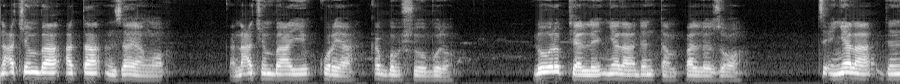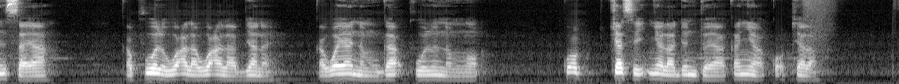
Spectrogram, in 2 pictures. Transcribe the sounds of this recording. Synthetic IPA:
na˦ʔa˦t͡ʃɪ˦mba˦ʔa˦ta˦n̩˨za˦ja˨ŋɔ˨ | ka˨na˦ʔa˦t͡ʃɪ˦mba˦ji˦kʊ˦ɾɪ˨ja˨ | ka˦ɡ͡bo˦bʃoː˦bʊ˦lo˨ | lo˦ɾɨ˦pi˨ɛ˨lːɨ˨ɲɛ˦la˨dɨ˦n̩˦ta˨mpa˦lːɨ˨zʊ˦ʔʊ˨ | tɨ˨ʔɪ˨ɲɛ˦la˦dɨ˦n˦sa˨ja˦ | ka˨pu˦o˦lɨ˨wa˦ʔa˦la˨wa˦ʔa˦la˨bjɛ˦nɨ˨ | ka˨wa˦ja˦nɨ˨mɡa˦pu˦o˦lɨ˦nɨ˨mŋɔ˨ | kʊ˦ʔʊ˦ | t͡ʃɛ˦sɨ˨ɲɛ˦la˨dɨ˦n˦dɔ˨ja˦ka˦ɲɛ˦˨kʊ̰˨ʔʊ̰˨pi˦ɛ˦la˨

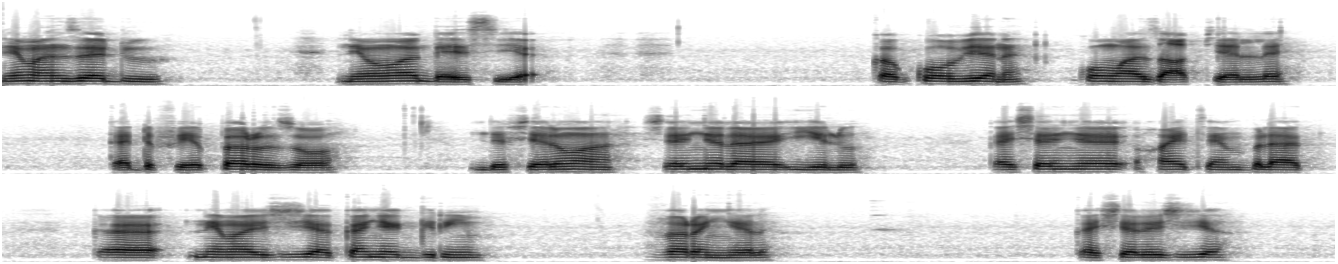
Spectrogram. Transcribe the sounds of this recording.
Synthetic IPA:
nɛ˦ma˦n̩˦za˦duː˦ | nɛ˨ma˦ma˦ɡa˨si˨ja̰˨ | ka˨ko˦bɛ˦nɨ˨ko˦maː˦za˨ʔpi˨ɛ˨lːɨ˦ | ka˨dɨ˨fɨ˨ja˨pa˦ɾɨ˨zʊ˦ʔʊ˨ | n̩˨dɨ˨pi˨ɛ˨lɨ˦maː˦ʃɛ˦lɲɛ˦la˦jɛ˨lo˨ | ka˨ʃɛ˦lɲɛ˦ha˦tɛ˨nbɨ˦la˦ | ka˨nɛ˦ma˦ʒi˦ja˨ka˦ɲɛ˦ɡɾi˦m | va˦ɾɨ˨ɲɛ˦lɨ˦ | ka˨ʃɛ˦lʒi˦ja˦

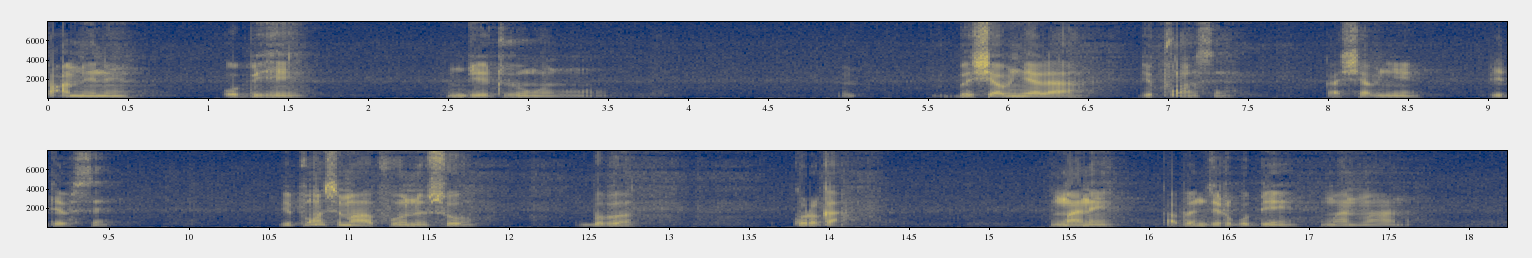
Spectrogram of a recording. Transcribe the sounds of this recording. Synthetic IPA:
pa̰˨ʔa̰˦mi˦nɨ˦ | o˨bi˦ɦɪ˦ | m̩˦bi˦ɛ˦duː˦ŋo˨n̰˨ | bɨ˦ʃɛ˦bɲɛ˦la˦ | bi˦pʰʊ̰˦ʔʊ̰˨nsɨ˨ | ka̰˨ʃɛ˦bɲɛ˦ | b̥i˨dɨ˦bsɨ˨ | bi˦pʊ˦ʔʊ̃˦sɨ˦maː˦˨puː˨˦nɨ˦so˦ | ɡ͡bɨ˦bɨ˦ | kʊ˦ɾɨ˦ka̰˨ | ŋ͡ma˦nɪ˦ka̰˨bɨ˦n˦dɪ˦ɾɨ˨ɡʊ˨be˦ŋ͡ma˦n˦maː˦nɨ̰˨

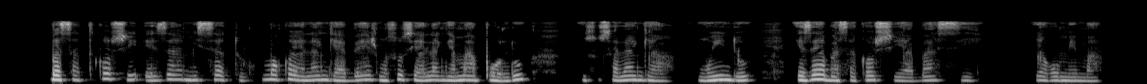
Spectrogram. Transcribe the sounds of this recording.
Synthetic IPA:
ba˨sa˨ko˦ʃi˨ʔe˨za˦mi˦sa˦tu˨mɔ˦kɔ˦ja˨la˦ŋɡi˨ja˨bɛ˦ʒmo˨su˦su˨ja˨la˦ŋɡi˨a˨ma˦˨po˨ndu˦ | mo˨su̥˦su˨a˨la˦ŋɡi˨ja˨ | mo˨i˦ndo˨ | e˨za˦ja˨ba˨sa˨ko˦ʃi˨ja˨ba˦si˦ | ja˨ko˨me˨ma˦

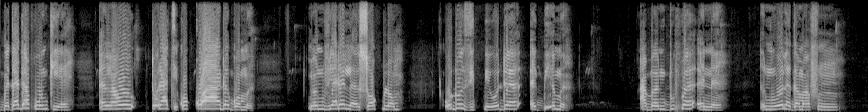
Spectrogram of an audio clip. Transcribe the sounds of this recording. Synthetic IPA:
ɡ͡be˨d̪a˦d̪a˦ɸo˦ŋ̩˦ki˦ɛ˨ | e˦l̃ã˦wo˦ | t̪ɔ˦ɖa˦t̪i˨kɔ˦kɔ˦a˦ɖə˦ɡɔ˨mə̃˨ | ɲɔ̃˨nũ˨vi˦a˨ɖə˦lə˨sɔ˦k͡plɔ˦m | wo˦ɖo˦zi˨k͡pe˨wo˦ɖɛ˦ | e˨ɡ͡bi˨ɛ˦mə̃˨ | a˨bə˨ŋũ˨ɖu˦ɸə˦e˨nɛ̃˨ | nũ˨wo˦lə˨ɡa˨mã˨fũ˦

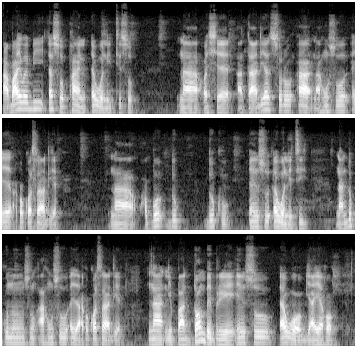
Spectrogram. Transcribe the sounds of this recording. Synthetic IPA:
a˨ba˦jɪ˦wɛ˦bi˦ɛ˦sʊ˨pʰã˦˨nɛ˦wɔ˨nĩ˨tʰi˦sʊ˦ | nã˨ɔ̰˨ɕɛ˨a̰˨tʰaː˨dɪ˦ɛ˦sʊ˦ɾʊ˦a˦nã̰˨ɦʊ̃˦sʊ˦o˦ɛ̰˦jɛ˦ʔa̰˨kʰʊ˦kʰɔ˦sɾa˨dɪ˨ɛ˦ | nã˨wa˨bʊ˦du˦ | du˦kʰu˨˦ | n̩˦sʊ˦ʔɛ˦wɔ˨nĩ˨tʰi˦ | nã˨du˦kʰu˨nʊ̃˦n̩˦sʊ˦ʔa̰˨ɦʊ̃˦su˦o˦ɛ̰˦jɛ˨a̰˨kʰʊ˦kʰɔ˦sɾa˨dɪ˨˦ɛ˦ | nã˨nĩ˨pʰa˨dɔ̃˦mbe˨bɾeː˨˦n̩˦sʊ˦ɛ˦wɔ˨bi˨a˨jɛ˦ɦɔ˦

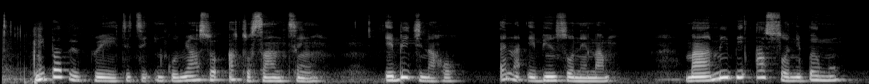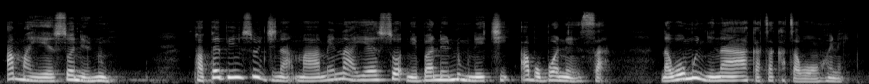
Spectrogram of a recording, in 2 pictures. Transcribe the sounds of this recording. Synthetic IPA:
nĩ˦pʰa˦pʰe˨pʰɾeː˨tʰɪ˨tʰɪ˨ŋ̩˨kʰo˨ɲʊ̃˦a˦sʊ˦a˦tʰʊ˨sã˦ntʰɪ̃˦n | e˨bi˦d͡ʑi˨nã˨ɦɔ˦ | ɛ˦nã˨ʔe˨bi˦n̩˦sʊ˦nɪ̃˨nã˦m | mãː˨mɪ̃˦bi˦a˦sɔ˨nɪ̃˨ba˦mũ˦ | a˦mã˨jɛ˨sɔ˦nɪ̃˨nũ˦˨m | pʰa˨pʰæ˦bi˦n̩˦sʊ˦d͡ʑi˨nã˨mãː˨mɪ̃˦nã˦˨jɛ˦sɔ˦nɪ̃˨ba˦nɪ̃˦nũ˦mn˨æ˨˦t͡ɕʰi˦a˦bʊ˨bɔ˦nɪ̃˨n̩˨sa̰˦ | nã˨wɔ̃˦mũ˦ɲĩ˨nãː˦a˦kʰa˨tʰa˦kʰa˨tʰa˨wɔ̃˨nɦʊ̃˦nɪ̰̃˨

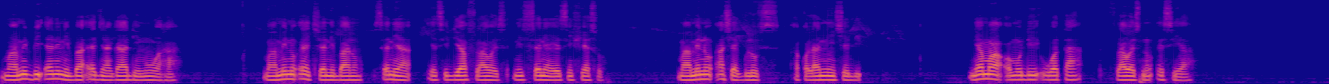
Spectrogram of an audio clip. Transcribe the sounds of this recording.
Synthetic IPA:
mãː˨mɪ̃˦bi˦ʔɛ˦nɪ̃˦nĩ˨ba˦ʔɛ˦d͡ʑi˨nã˨ɡaː˦dĩ˨mũ˦wa˨ɦa˦ | mãː˨mɪ̃˦nʊ̃˦ʔɛ˦˨t͡ɕʰi˨ɾɛ˦nĩ˨ba˦nʊ̃˦ | sɛ˦nɪ̃˨a˨ | jɛ˨sĩ˦di˦a˦fla˦wɛ˨snɪ̃˦sɛ˦nɪ̃˨a˨jɛ˨sĩ˦ɕᶣi˦ɛ˦sʊ˨ | mãː˨mɪ̃˦nʊ̃˦ʔa˦ɕɛ˨ɡlo˨fs | a˨kʰɔ˨la˨˦nɪ̃˦n̩˨ɕɛ˦bi˦ | nɪ̃˦a˦mã˦˨ʔɔ̰˨mʊ̃˦di˦wɔ˦tʰa˦ | fla˦wɛ˨snʊ̰̃˦ʔɛ˦si˨a˨

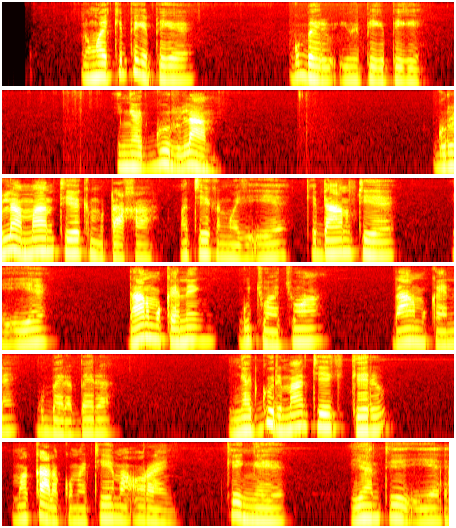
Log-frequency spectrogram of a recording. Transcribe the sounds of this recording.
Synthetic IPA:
o˨ŋwɛ˨t͡ʃkɪ˦pɪ˦ɡɪ˨pɪ˨ɡe˨ | ɡʊ˦be˨do˨i˨wi˨pɪ˨ɡi˨pɪ˨ɡe˨ | i˨ŋe˨t̚ɡu˦ɾu˨la˦˨m | ɡu˨ɾu˨la˦mːa˦ntje˦kɪ˦mʊ˨ta˨ka˨ | mɐ˦tje˦ka˨ŋwɛ˨t͡ʃi˨ɪ˨ɛ˦kɪ˦da˦nɔ˦tje˦ | i˨ɪ˨jɛ˦ | da˦nɔ˦mʊ˦kɛ˨nɛ˦ | ɡu˦t͡ʃwŋa˨t͡ʃwɔ˦ŋa˦ | da˦nɔ˦mʊ˦kɛ˨nɛ˦ɡʊ˦be˨da˨be˦da˦˨ | ŋe˨tɡu˦di˨ma˦ntje˦ki̥˨ke˦do˦ | ma˦ka˨lɔ˨ko˨me˨tje˦ma˦ʔɔ˦ɾɛ˨ɲ | ki˦i˨ŋe˨je˨ | jɛ˦ntje˦i˨ɪ˨jɛ˦

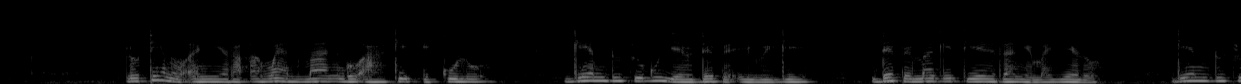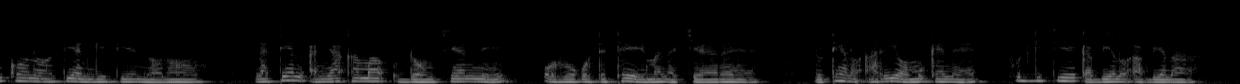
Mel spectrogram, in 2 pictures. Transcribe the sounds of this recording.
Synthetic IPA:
lʊ˨tɪ˦no˨ʔa˨ɲe˨ɾa˨ʔa˨ŋwɛ˦nma˦nɡo˦a˨ki˦i˨ku˦lu˦ | ɡɪ˦ndu˦t͡ʃu˦ɡʊ˦je˨jo˨de˦pḛ˨ʔi˨wi˨ɡi˦ | de˦pe˨ma˦ɡi˦tje˦ɾa˦ŋi˨ma˨je˦lo˨ | ɡɪ˦ndu˦t͡ʃu˦kɔ˦nɔ˦tjɛ˦nɡi˦tje˦nɔ˨nɔ˦ | la˨tɪ˦na̰˨ɲa˦ka˦ma˦ʔo˨do˨mt͡ʃjɛ˦nːɪ˨ | o˨ɾwo˨ko˨te˨te˦e˨ma˦la˨t͡ʃɛ˨ɾɛ˦ | lʊ˨tɪ˦nɔ̰˨ʔa˨ɾɪɔ˨mʊ˦kɛ˦nɛ˨ | fu˦tɡi˦tje˦ka˨bɪ˦no̰˦ʔa˨bɪ˦na˦

